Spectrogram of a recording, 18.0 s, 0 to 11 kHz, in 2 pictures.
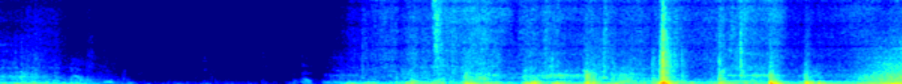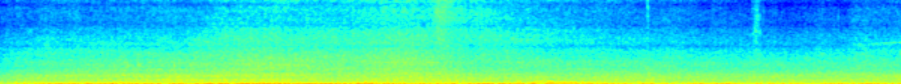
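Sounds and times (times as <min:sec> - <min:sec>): low vehicle rumble: 0:08.6 - 0:18.0.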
